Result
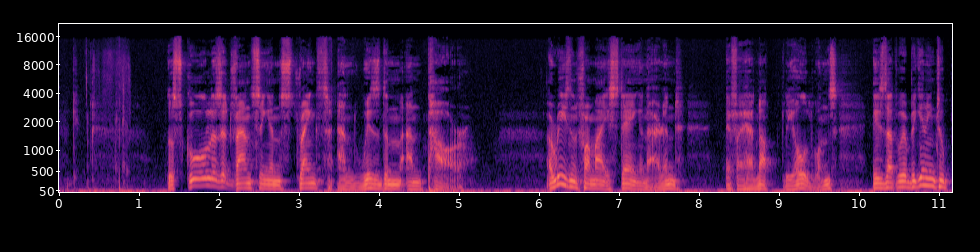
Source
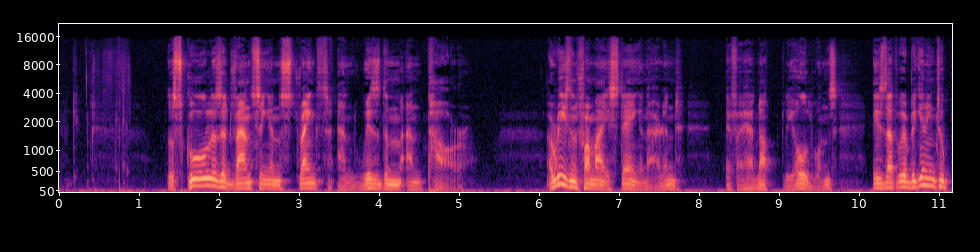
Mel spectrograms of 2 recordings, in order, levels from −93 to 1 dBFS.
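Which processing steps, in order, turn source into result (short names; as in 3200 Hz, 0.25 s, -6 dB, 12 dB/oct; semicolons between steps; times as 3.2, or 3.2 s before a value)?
1.44–2.22 HPF 340 Hz -> 1100 Hz 6 dB/oct; compressor 5:1, threshold -25 dBFS, peak gain reduction 11.5 dB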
